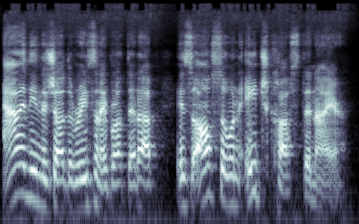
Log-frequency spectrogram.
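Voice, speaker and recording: A young man hosting a live stream, chatting casually and reading viewer comments, opinionated and quick to get heated. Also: sing-song, bright, forceful tone. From United States. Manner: chatty, opinionated, gets heated and rises in pitch.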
